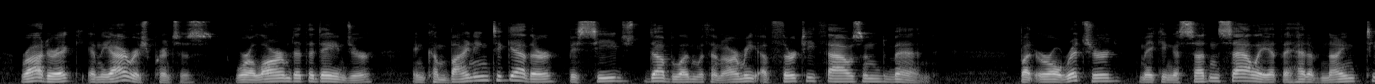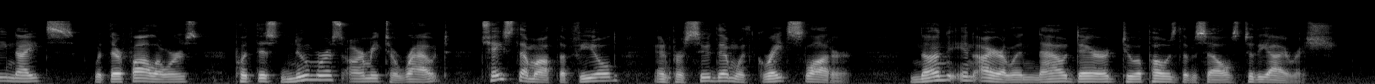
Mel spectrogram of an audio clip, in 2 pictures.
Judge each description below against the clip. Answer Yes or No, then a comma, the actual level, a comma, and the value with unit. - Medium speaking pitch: No, low, 130 Hz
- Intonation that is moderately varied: Yes, average, 4.7 semitones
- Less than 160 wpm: Yes, average, 145 wpm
